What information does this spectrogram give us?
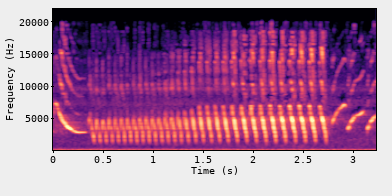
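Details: Belgian canary song meant to warm up canaries and fire up females: one falling whistle, then a long rapid pulsing trill growing louder for over two seconds, ending with brief slurred notes.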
